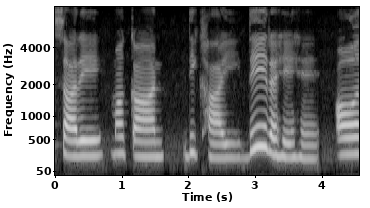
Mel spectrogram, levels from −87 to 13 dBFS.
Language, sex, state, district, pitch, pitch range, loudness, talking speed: Hindi, female, Bihar, West Champaran, 240 Hz, 220-270 Hz, -15 LUFS, 90 wpm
